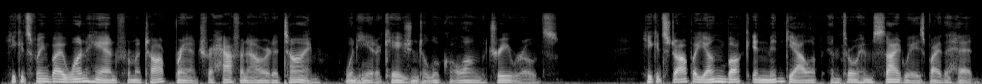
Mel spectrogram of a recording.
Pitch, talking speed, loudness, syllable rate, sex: 95 Hz, 265 wpm, -20 LUFS, 5.7 syllables/s, male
